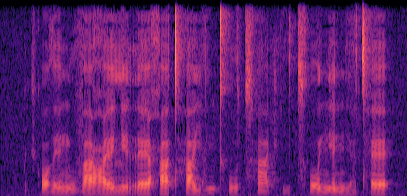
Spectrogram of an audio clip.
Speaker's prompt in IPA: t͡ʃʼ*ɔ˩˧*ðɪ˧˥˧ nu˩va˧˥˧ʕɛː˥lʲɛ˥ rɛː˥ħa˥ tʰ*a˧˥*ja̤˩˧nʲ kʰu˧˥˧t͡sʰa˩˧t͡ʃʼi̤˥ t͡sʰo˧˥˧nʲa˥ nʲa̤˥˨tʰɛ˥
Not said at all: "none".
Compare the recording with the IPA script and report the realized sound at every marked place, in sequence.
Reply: ɔ˩˧, a˧˥

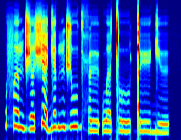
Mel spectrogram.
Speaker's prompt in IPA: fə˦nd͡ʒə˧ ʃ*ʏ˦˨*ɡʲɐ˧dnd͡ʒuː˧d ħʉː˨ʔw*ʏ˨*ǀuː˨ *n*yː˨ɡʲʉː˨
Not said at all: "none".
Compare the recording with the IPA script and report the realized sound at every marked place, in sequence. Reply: ɛ˦˨, ə˨, ǃ

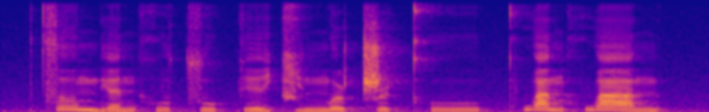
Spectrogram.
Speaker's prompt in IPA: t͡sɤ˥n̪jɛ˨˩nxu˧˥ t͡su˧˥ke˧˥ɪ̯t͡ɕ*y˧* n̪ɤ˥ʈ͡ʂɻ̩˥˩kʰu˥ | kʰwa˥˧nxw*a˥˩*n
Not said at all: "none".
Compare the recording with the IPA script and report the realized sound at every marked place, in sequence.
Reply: y˧, a˥˩

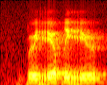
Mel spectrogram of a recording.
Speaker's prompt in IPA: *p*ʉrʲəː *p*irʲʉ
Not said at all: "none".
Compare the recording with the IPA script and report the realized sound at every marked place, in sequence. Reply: p, p

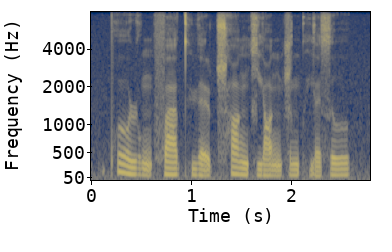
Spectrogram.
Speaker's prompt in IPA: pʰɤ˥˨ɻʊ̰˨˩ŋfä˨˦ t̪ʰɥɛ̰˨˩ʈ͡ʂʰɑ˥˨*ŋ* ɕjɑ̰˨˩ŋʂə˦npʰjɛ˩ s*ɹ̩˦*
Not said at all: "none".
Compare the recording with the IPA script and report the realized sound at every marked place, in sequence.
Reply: ŋ, ɹ̩˦

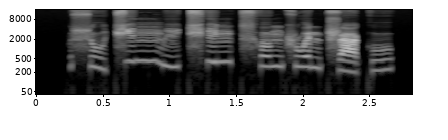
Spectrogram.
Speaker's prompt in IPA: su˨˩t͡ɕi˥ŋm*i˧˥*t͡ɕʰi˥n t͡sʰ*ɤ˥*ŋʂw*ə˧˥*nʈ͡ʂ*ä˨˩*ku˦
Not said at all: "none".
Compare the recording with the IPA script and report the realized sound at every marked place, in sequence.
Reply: i˧˥, ɤ˥, ə˥˩, ä˨˩

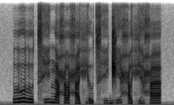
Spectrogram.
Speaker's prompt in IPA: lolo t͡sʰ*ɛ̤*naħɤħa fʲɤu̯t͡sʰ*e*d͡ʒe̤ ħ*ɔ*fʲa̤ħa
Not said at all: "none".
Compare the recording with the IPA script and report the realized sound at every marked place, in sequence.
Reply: e̤, e̤, ɤ

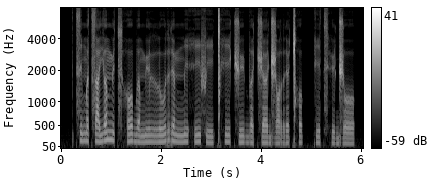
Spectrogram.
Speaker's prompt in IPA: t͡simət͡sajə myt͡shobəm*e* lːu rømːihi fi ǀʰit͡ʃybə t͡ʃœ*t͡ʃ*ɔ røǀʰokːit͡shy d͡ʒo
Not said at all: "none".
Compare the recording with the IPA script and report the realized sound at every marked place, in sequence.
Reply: y, d͡ʒ

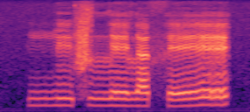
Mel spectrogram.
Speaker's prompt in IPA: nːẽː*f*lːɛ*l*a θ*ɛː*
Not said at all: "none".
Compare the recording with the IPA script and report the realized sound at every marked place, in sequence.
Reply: f, l, ɛː

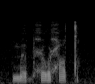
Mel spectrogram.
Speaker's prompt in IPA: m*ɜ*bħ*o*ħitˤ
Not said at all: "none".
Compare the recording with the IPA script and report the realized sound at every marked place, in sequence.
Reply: ɜ, o

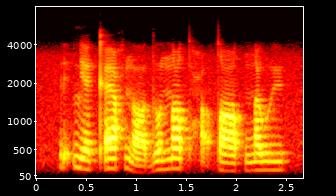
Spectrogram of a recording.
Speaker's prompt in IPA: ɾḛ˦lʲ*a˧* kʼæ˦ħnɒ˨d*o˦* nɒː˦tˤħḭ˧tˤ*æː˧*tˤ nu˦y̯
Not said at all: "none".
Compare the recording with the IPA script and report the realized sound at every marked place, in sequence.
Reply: æ˧, o˦, æː˧

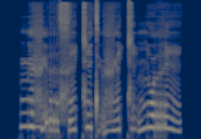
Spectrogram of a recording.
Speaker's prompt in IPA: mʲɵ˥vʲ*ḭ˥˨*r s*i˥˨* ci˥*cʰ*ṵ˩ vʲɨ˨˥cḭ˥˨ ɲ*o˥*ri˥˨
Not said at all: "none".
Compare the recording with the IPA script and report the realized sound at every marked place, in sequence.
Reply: ḛ˥˨, i˩˧˩, tʲ, u˥

